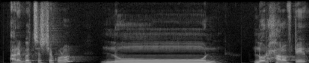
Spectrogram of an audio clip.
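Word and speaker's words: نون: নুন হরফটি উচ্চারণের ক্ষেত্রে অবশ্যই পাতলা করে উচ্চারণ করতে হবে এবং 3 আলিফ টেনে পড়তে হবে। আপনারা আমার সাথে বলুন নুন। আরেকবার চেষ্টা করুন নুন।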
